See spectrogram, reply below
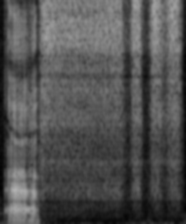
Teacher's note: We don't use our voice when we reproduce the sound of an F.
